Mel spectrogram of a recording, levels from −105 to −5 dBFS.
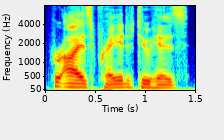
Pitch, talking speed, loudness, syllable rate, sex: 110 Hz, 200 wpm, -19 LUFS, 3.9 syllables/s, male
